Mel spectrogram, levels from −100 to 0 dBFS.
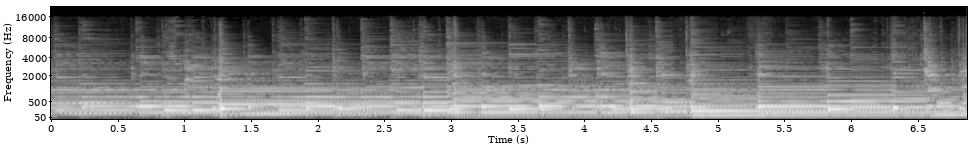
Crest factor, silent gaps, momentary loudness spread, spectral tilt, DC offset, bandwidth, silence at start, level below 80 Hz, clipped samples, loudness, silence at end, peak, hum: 14 dB; none; 3 LU; -8 dB/octave; under 0.1%; 13 kHz; 0 s; -52 dBFS; under 0.1%; -16 LUFS; 0 s; 0 dBFS; none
